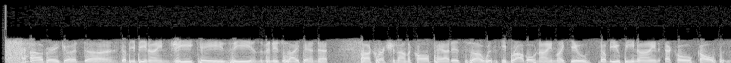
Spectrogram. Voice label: Yaesu FT-101ZD & FL2100 Amp; McFarland WI.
